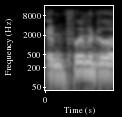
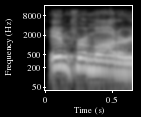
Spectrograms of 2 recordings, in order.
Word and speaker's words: imprimatur: Imprimatur is, I believe, the correct pronunciation.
